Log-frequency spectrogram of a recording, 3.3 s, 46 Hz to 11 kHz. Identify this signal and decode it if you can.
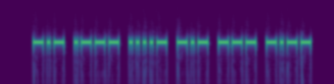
Morse code, heard as a keyed tone, about 34 wpm, 700 Hz. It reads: KJ4KOY
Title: USA Call Signs - 6 Characters - Repeated 3x - 35wpm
